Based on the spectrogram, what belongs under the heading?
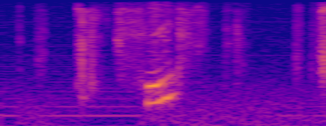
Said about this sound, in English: I'm just, you know what? I'm shuffling some cards here, and I just want to see what we have.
